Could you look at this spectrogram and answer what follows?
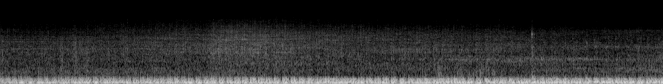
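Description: Motorcycle engines running at low speed close by, a steady low rumble, as loaded touring bikes pull up together.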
